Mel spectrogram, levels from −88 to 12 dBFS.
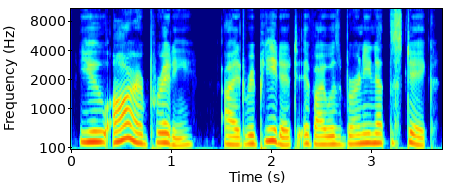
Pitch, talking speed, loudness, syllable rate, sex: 205 Hz, 210 wpm, -14 LUFS, 5.5 syllables/s, female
